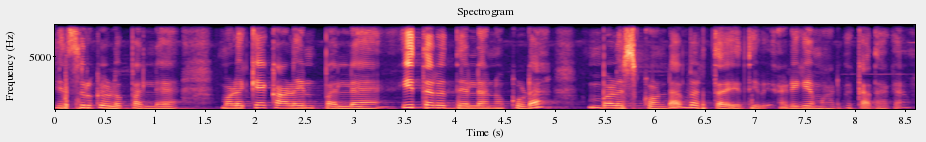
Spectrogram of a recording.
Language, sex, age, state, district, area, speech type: Kannada, female, 45-60, Karnataka, Koppal, rural, spontaneous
